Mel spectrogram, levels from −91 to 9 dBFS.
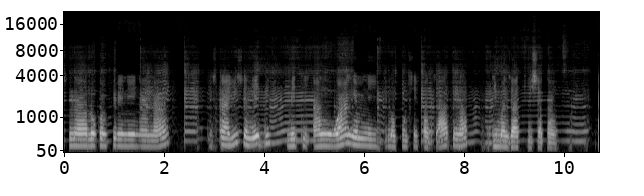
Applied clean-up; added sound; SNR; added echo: neural mask model RNNoise.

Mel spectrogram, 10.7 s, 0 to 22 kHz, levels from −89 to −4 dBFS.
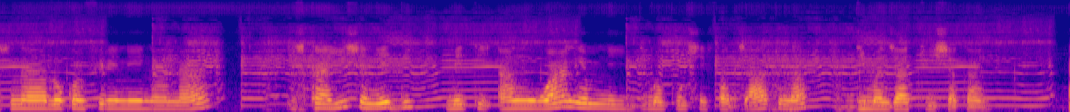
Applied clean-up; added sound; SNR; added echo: none; Fart; 15 dB; none.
